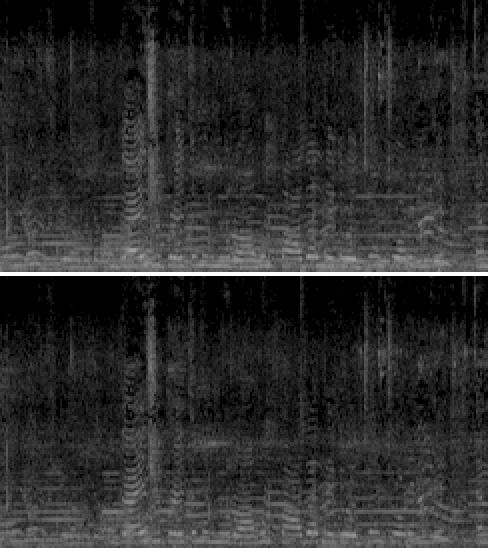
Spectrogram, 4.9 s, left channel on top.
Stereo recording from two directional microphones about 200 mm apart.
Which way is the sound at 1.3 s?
5° right (ahead or behind).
